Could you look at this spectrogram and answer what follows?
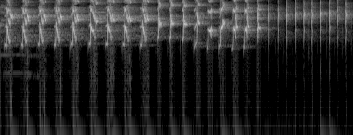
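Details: Fighter lovebird giving a long ngekek chatter, used as bait to get other lovebirds singing: a fast run of about seven shrill, buzzy notes per second, slowing and softening slightly toward the end.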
